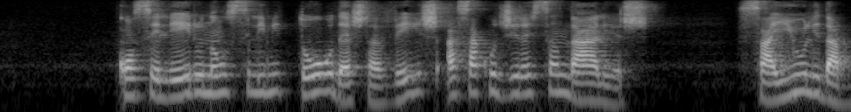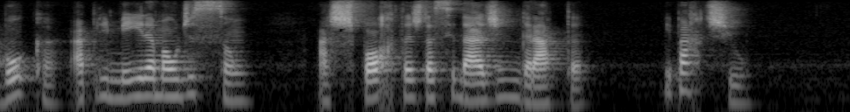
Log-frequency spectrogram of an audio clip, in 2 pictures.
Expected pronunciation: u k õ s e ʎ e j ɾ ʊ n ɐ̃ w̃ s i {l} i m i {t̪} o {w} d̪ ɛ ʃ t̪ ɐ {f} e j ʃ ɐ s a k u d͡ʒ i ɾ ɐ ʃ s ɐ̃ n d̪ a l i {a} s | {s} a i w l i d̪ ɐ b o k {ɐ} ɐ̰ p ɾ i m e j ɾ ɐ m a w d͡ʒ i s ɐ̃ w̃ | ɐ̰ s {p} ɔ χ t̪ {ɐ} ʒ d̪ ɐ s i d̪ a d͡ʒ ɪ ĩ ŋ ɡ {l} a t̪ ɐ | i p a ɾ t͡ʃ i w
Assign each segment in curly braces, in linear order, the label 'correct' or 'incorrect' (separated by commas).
correct, correct, correct, incorrect, incorrect, correct, correct, correct, correct, incorrect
